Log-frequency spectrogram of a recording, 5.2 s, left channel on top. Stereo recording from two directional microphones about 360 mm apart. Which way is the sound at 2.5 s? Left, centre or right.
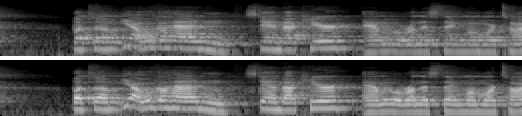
Centre.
